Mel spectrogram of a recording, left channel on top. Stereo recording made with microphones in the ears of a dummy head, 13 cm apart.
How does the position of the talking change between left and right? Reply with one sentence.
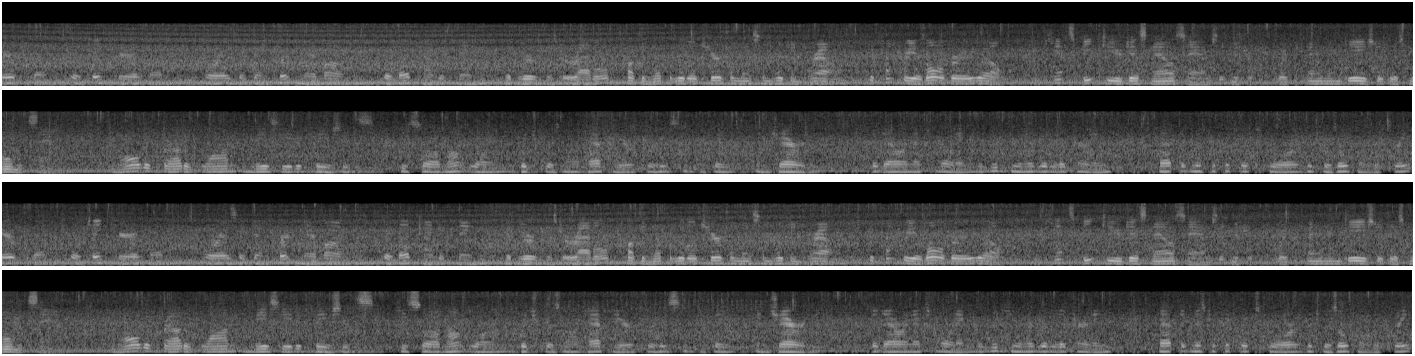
In this clip you hear the talking move from right to left and back again.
